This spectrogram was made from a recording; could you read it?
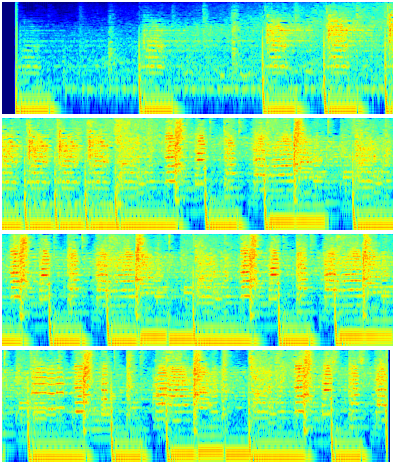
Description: John Deere Tractor John Deere Sound Effects Free Download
